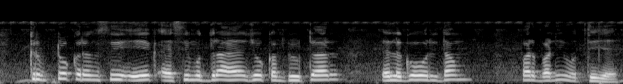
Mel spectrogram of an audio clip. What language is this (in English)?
Hindi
